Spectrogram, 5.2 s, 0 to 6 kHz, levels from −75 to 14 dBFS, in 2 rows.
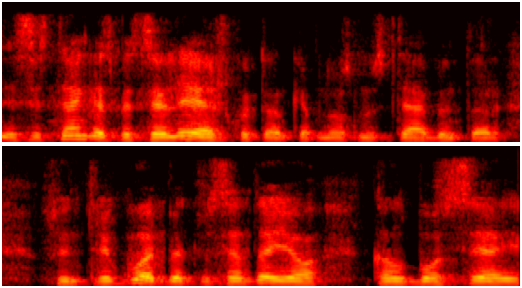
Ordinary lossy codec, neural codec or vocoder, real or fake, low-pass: AAC, 24 kbps; none; real; 5.4 kHz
